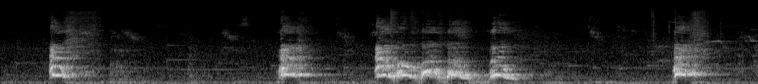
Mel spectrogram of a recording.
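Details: Saint Bernard dog barking: deep, harsh single barks at irregular gaps, one near the start, another near three seconds, then a rapid cluster of several barks, and a final bark near the end. A faint low background murmur runs between them.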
